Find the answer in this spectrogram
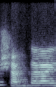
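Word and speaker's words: शङ्कर: So Sha is Vishnu, Sha, Murdhanya. The places are given in the phonetics. Sha. That's the Sha.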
